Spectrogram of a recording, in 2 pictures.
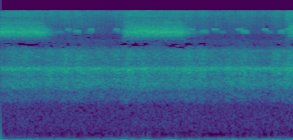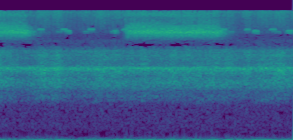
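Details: On a summer night, crickets and katydids fill the air with a steady high trill and repeated buzzy bursts.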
